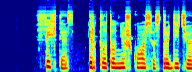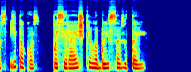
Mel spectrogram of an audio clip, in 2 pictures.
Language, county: Lithuanian, Vilnius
